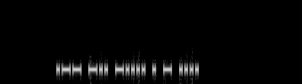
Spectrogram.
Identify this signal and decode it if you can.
Morse code, heard as a keyed tone, about 46 wpm, 700 Hz. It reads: WD6ETH
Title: USA Call Signs - 6 Characters - 4x Character Spacing - 45wpm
